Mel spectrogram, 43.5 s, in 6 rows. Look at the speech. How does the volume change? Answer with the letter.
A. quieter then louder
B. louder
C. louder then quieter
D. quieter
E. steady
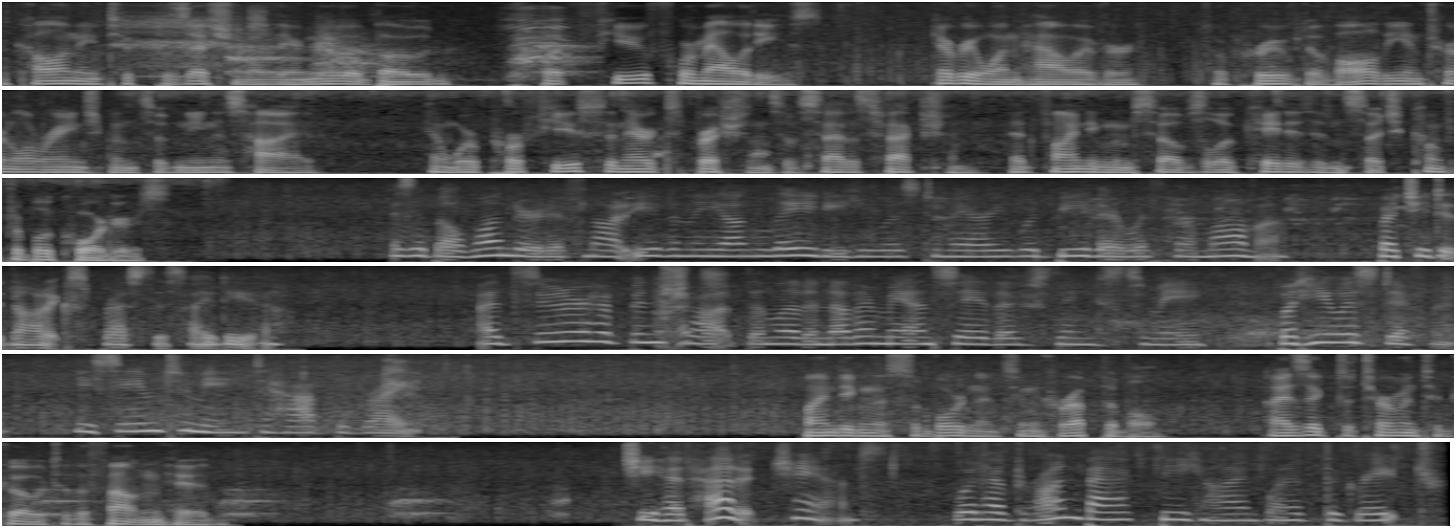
E.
